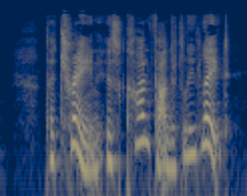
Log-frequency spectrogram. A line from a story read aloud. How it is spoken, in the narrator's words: he exclaimed irritably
